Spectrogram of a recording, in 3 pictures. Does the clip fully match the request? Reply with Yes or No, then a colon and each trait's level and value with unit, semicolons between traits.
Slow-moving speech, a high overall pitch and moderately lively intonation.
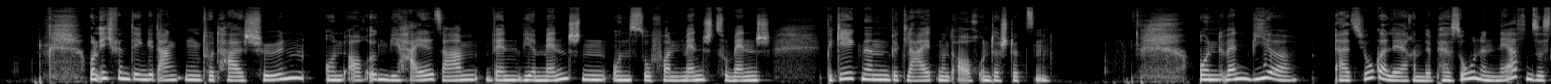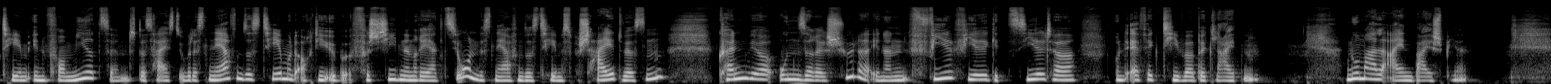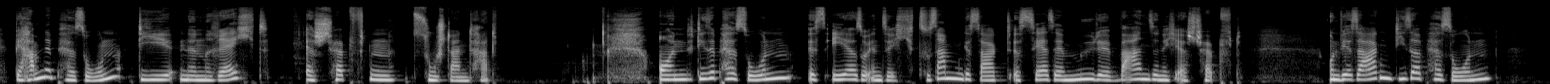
Yes: slow, 120 wpm; high, 210 Hz; average, 3.7 semitones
